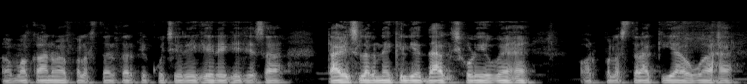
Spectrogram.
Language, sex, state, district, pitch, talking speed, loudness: Hindi, male, Jharkhand, Deoghar, 90 Hz, 150 wpm, -21 LUFS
